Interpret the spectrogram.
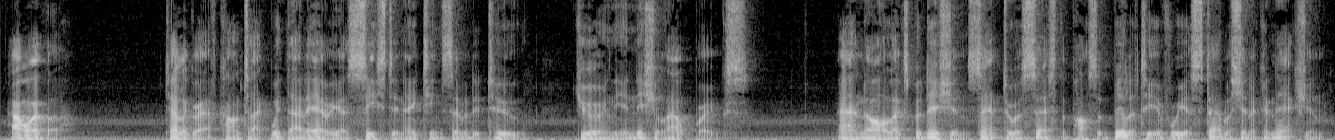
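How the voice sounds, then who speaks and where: An actor playing a stern, resolute government director in an audio drama, delivering a formal address with grave, deliberate authority. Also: male voice, very deep voice, lively intonation, vocal fry, heavily acted. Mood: sober, formal. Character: stern, resolute male government director writing a survival handbook. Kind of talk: scripted audio drama, formal oratorical narration.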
